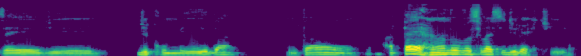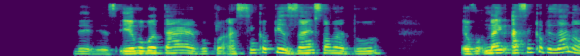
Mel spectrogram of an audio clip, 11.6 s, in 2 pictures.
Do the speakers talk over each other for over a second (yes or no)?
no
